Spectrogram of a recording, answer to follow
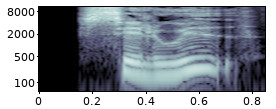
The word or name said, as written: CELLULOID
